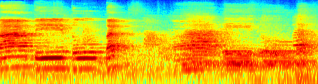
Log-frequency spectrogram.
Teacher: T itu teorinya ujung lidah, kemudian dengan langit-langit atas bagian depan.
